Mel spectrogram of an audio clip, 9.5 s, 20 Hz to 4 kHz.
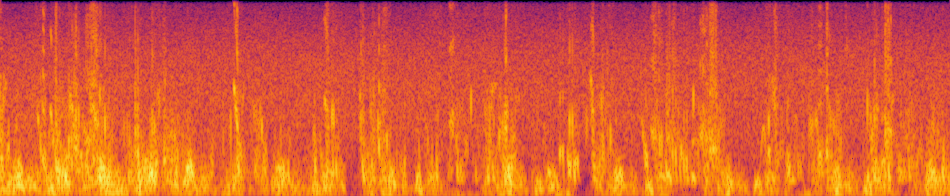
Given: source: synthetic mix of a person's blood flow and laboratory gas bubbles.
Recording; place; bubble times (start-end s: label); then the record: Doppler ultrasound of blood flow; precordium
0.00-0.12 s: bubbles
0.34-1.16 s: bubbles
1.22-1.82 s: bubbles
2.09-2.17 s: bubbles
2.27-2.67 s: bubbles
2.76-2.93 s: bubbles
3.19-3.47 s: bubbles
3.57-4.08 s: bubbles
4.29-4.42 s: bubbles
4.47-5.26 s: bubbles
5.58-5.81 s: bubbles
5.84-6.15 s: bubbles
6.40-7.25 s: bubbles
7.64-8.04 s: bubbles
8.09-8.49 s: bubbles
8.64-9.17 s: bubbles
9.28-9.51 s: bubbles
From the record:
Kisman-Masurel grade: 342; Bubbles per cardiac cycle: rolling drumbeat, 9 or more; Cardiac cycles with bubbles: 100%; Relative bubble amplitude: moderate (0.250 to 0.450); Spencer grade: 3 (all of the cardiac periods contain showers or single bubble signals, but not dominating or overriding the cardiac motion signals); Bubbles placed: anywhere in the cardiac cycle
